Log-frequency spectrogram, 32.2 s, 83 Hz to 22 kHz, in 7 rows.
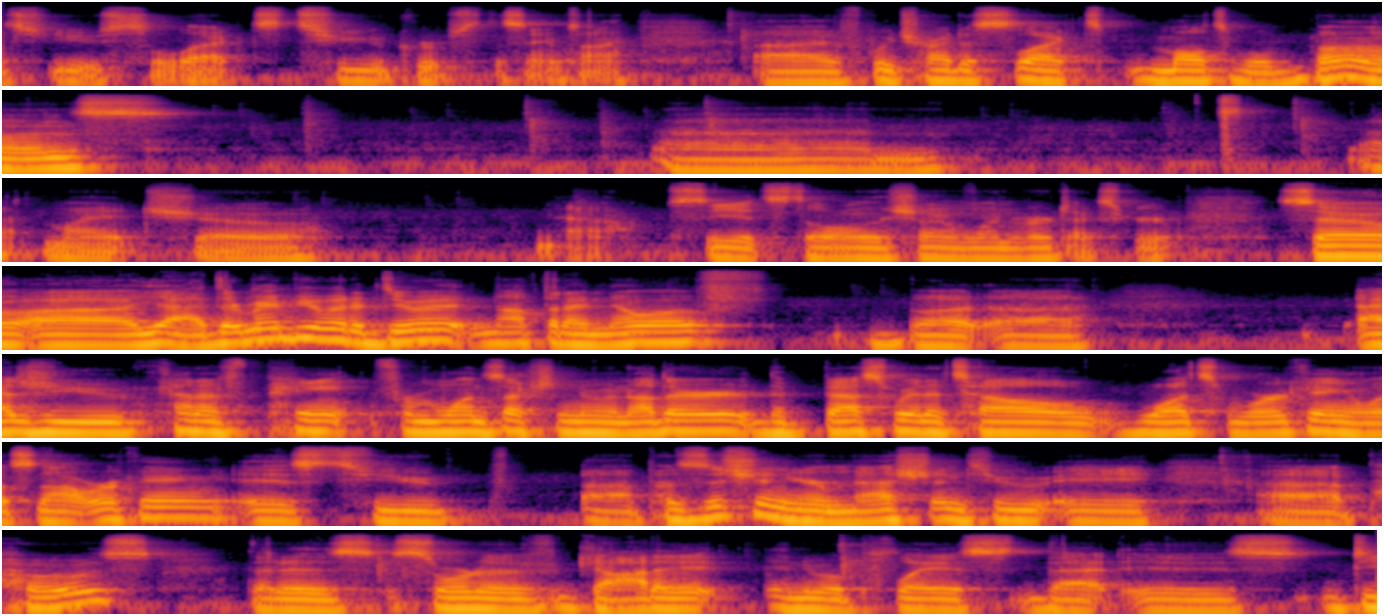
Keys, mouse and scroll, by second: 0.5-1.6 drag, 2.7-5.9 right drag, 5.9-11.2 drag, 11.2-23.9 right drag, 23.9-27.0 middle drag, 27.0 r, 28.8 r, 30.0-32.1 right drag, 30.4 r.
